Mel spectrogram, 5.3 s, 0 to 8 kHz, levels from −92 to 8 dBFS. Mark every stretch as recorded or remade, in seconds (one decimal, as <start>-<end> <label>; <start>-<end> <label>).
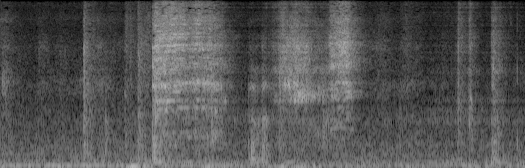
0.0-2.2 recorded; 2.2-3.3 remade; 3.3-4.2 recorded; 4.2-5.3 remade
